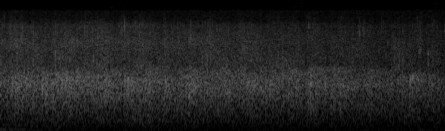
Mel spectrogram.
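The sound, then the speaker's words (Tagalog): Applause for the Lord at a worship gathering, dense steady clapping from many hands that stays even and sustained from start to finish, with no voices. “Sige, o, lakasan na natin ang palakpak para sa Panginoon.”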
